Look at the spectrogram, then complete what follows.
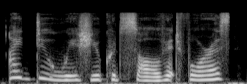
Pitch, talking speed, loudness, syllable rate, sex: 220 Hz, 220 wpm, -14 LUFS, 4.7 syllables/s, female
